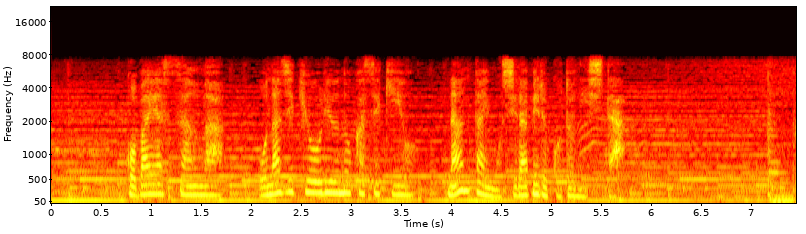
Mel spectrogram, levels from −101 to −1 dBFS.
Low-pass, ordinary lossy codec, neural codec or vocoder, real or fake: 7.2 kHz; Opus, 24 kbps; none; real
